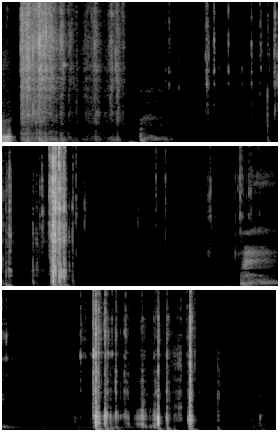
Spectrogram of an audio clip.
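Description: Plastic toys clatter and rattle in a storage bin.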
